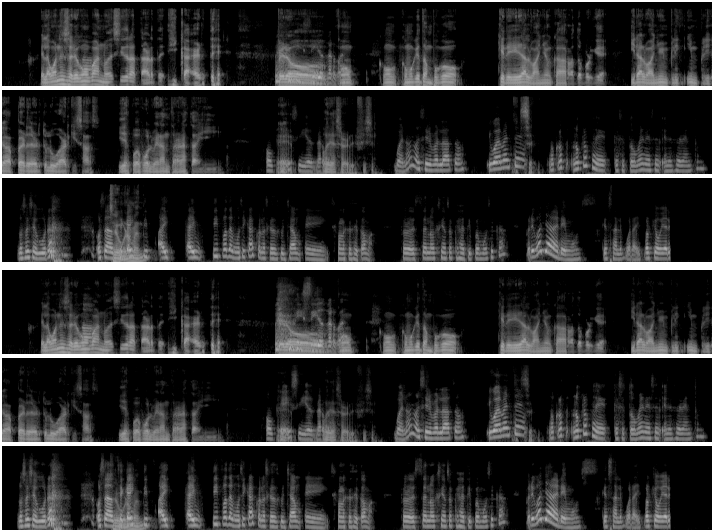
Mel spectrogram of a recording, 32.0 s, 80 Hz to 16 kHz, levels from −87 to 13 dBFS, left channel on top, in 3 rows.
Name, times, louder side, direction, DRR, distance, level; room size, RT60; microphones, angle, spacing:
voice 1, 0.6-3.3 4.1-5.2 5.7-6.9 7.4-9.0 9.4-12.0 12.4-13.9 14.8-15.0 15.5-16.2 22.9-23.5, left 2 dB, 60° left, 2.3 m, -31 dB
voice 2, 4.1-5.2 14.6-15.6 16.5-17.6 17.9-18.5 18.8-21.2 21.5-26.8 27.3-28.9 29.2-30.0 30.3-31.3, right 2 dB, 85° right, 6.6 m, -32 dB
head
